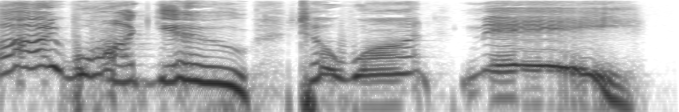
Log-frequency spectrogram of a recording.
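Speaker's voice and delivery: shrill, very high, loud yelling. Retelling how he took the mic from the ref, imitating someone yelling at a crowd. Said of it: "he's sitting there just yelling at the crowd".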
